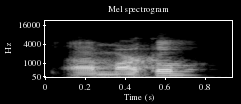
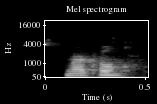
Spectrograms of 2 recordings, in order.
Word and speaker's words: Merkel: and I think they went after I you pronounce her name the the German did German Chancellor Markel Merkel yeah it Merkel and they duplicated her fingerprints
